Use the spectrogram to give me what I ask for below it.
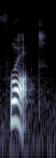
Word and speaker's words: fraught: fraught with danger now what's the word fraught if our au ght pronunciation is fraught front front front with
